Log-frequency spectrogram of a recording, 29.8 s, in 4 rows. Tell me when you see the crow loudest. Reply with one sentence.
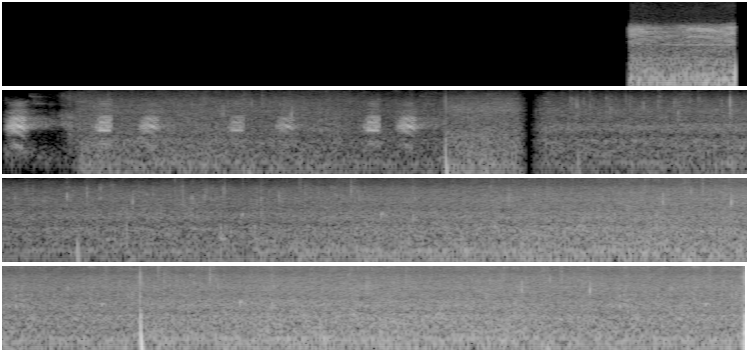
The loudest moment of the crow is at 7 seconds.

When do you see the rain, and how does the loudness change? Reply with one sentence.
You can hear the rain from 8.2 to 29.7 s, getting louder.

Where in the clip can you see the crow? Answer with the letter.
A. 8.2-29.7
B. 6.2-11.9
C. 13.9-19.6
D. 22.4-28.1
B.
